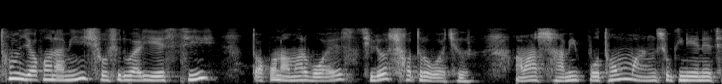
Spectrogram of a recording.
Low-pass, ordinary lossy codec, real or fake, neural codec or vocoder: 5.4 kHz; none; real; none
